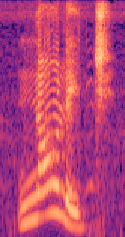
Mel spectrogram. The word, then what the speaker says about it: knowledge: Knock, knee, not, knife, knowledge, no. In every word, K is silent here.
